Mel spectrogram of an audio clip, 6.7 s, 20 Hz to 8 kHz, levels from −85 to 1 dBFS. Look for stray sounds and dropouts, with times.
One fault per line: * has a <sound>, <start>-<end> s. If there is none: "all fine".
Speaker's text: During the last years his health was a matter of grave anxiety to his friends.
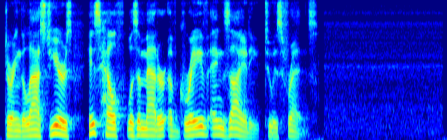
all fine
